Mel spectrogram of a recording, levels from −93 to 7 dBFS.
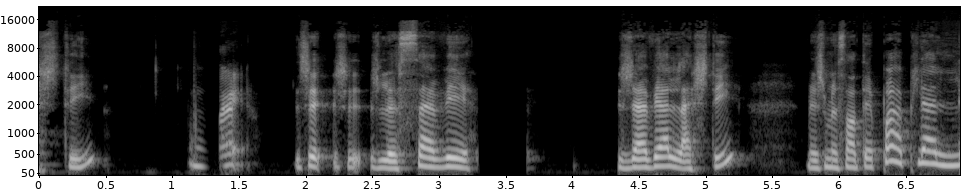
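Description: A brief smear at about 1.05 to 1.09 s in this speech recording is short concealed packet loss. Roughly 20 ms of audio arrived too late to decode, so the receiver extended the preceding sound to bridge the gap before blending back into the real signal. Just after, from 1.19 to 1.37 s, the sound turns into a fading artificial buzz or hiss and then goes quiet for about 70 ms before resuming with a piece missing. This is most likely a long network dropout: around 160 ms never arrived, and the concealment could only stretch the last sound before giving way to silence. At 3.29 s the audio stops dead in mid-flow and stays silent for about 0.37 s until 3.66 s. That fits a playback stall, where the player ran short of data or its thread was held up. From 3.66 to 6.12 s the audio sounds hurried at about 1.15 times normal speed, with its pitch unchanged. This is time-compressed catch-up: after the stall the player trims its backlog by removing small slices and cross-fading the joins.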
